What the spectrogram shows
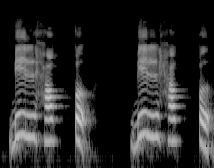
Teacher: تو وقف کی صورت میں قاف جو ہے وہ ساکن ہو جائے گا اور یہاں پر قلقلہ ہوگا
